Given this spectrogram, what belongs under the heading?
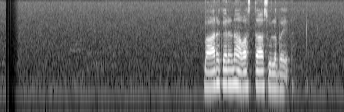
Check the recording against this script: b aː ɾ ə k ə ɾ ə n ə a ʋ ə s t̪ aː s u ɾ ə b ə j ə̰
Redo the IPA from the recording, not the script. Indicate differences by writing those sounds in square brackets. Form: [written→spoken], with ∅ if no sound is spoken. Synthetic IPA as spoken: b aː ɾ ə k ə ɾ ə n ə a ʋ [ə→a] s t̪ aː s u [ɾ→l] ə b ə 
